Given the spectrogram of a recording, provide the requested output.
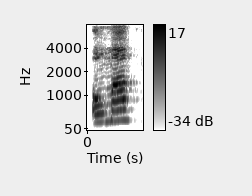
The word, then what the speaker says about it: Uoma: So one of mine is Oma Beauty and it's spelled U-O-M-A.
